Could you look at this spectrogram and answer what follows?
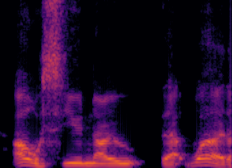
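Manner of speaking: ordinary delivery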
